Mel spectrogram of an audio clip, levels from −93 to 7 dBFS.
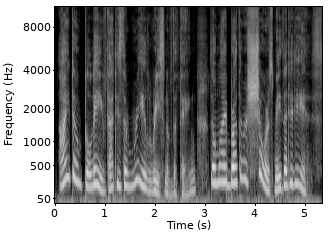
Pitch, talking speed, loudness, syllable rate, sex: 195 Hz, 215 wpm, -19 LUFS, 5.5 syllables/s, male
